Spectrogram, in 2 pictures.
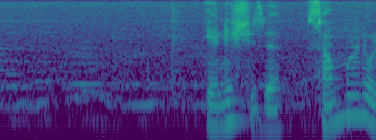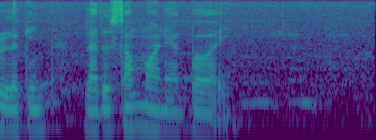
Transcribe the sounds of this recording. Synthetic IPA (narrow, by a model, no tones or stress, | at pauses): eniʃt͡ʃit̪əsamːaːnəulləkin | lad̪usamːaːnəjak̚baʋa̰j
